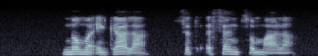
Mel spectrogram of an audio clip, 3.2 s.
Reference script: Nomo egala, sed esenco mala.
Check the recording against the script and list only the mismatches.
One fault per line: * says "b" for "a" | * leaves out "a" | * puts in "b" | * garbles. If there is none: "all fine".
all fine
